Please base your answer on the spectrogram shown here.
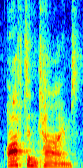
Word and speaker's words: oftentimes: Angelo is wondering, how do you pronounce oftentimes? Yeah, I guess the T is a little more pronounced there.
